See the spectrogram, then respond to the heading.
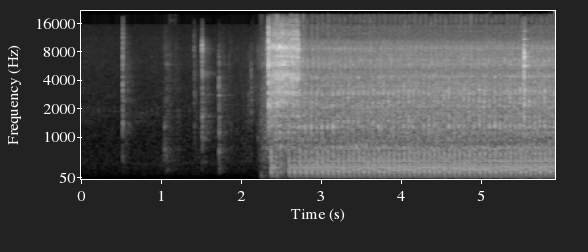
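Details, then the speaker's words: Yamaha YZ450F (2010/2012 stated) first start after top-end rebuild and cam timing setup, kickstarted in three kicks: clicks and taps, then the single settles into a crisp, even, steady idle with no knocks; runs healthy. "three oh that sounded really nice yeah let's try this again very nice"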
